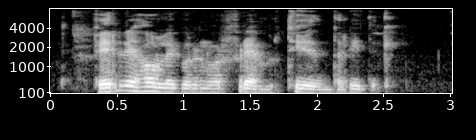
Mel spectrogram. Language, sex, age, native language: Icelandic, male, 40-49, Icelandic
